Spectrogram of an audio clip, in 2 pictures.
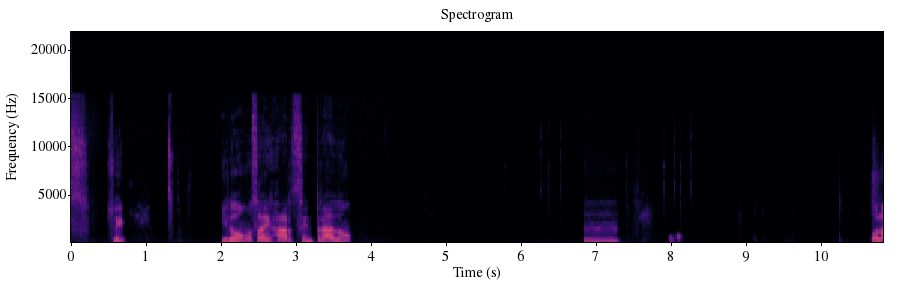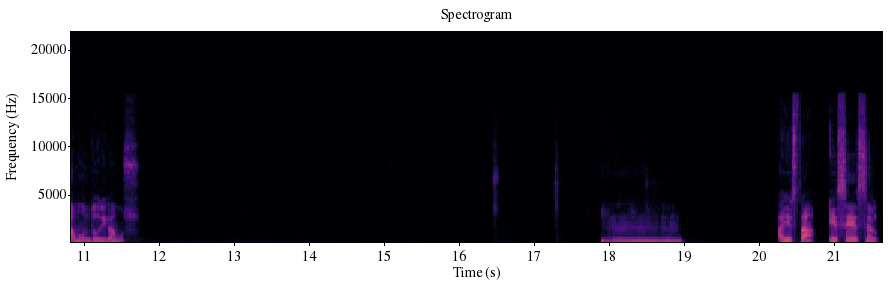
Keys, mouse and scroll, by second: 2.0 click, 3.1 click, 5.4 click, 7.1 click, 7.6 click, 8.6-10.6 typing, 14.7 click, 15.3-16.6 drag, 18.1 click, 19.0 click.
